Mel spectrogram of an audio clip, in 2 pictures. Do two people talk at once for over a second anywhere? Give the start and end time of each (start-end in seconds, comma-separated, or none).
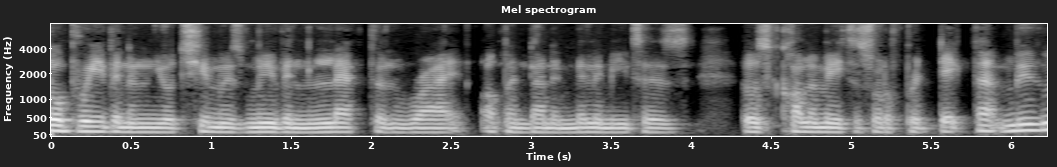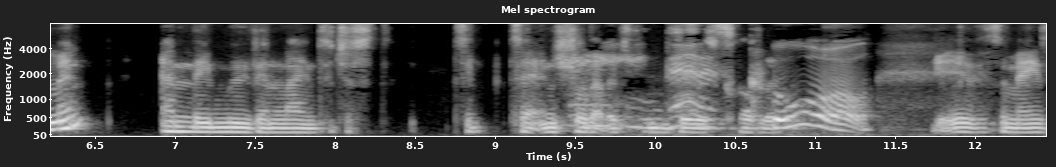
9.4-10.8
